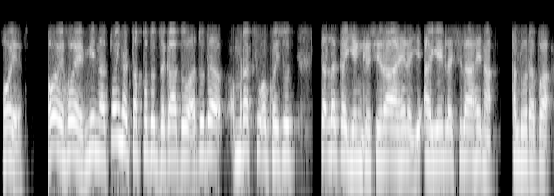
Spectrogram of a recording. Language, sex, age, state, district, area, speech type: Manipuri, male, 18-30, Manipur, Senapati, rural, conversation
